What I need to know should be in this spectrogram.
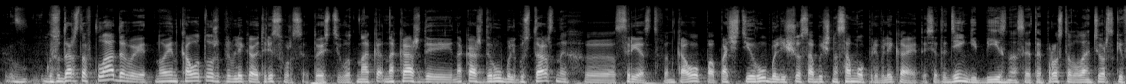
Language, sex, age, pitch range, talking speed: Russian, male, 20-39, 105-135 Hz, 185 wpm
